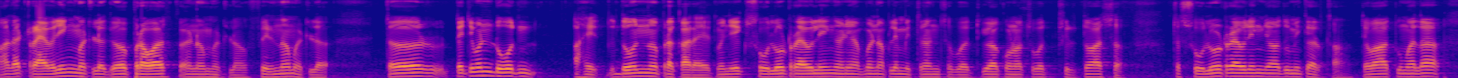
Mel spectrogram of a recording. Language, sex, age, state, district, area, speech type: Marathi, male, 18-30, Maharashtra, Raigad, urban, spontaneous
